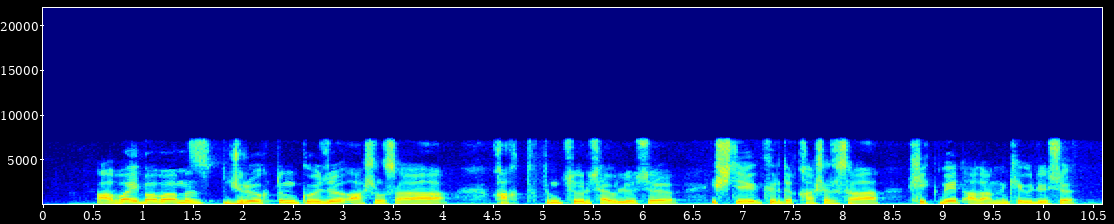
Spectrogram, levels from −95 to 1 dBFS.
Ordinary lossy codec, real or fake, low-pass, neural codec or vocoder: none; real; 7.2 kHz; none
